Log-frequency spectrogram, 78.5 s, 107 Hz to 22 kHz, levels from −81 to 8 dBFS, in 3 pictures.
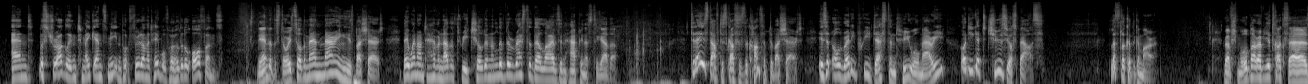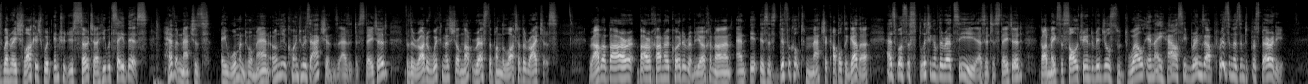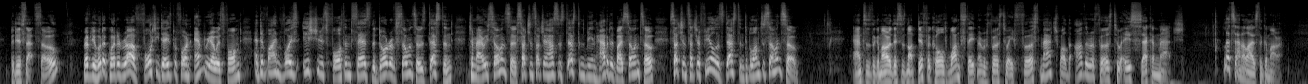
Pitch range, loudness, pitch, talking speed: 125-190 Hz, -22 LUFS, 165 Hz, 190 wpm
